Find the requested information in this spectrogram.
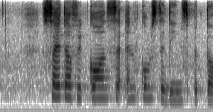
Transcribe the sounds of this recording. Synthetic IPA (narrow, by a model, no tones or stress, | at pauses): sœɥtɐfrikɑːnsəʔəŋkɔmstədinsbətɑ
